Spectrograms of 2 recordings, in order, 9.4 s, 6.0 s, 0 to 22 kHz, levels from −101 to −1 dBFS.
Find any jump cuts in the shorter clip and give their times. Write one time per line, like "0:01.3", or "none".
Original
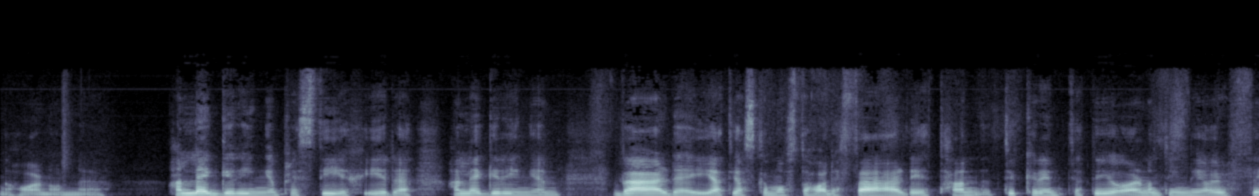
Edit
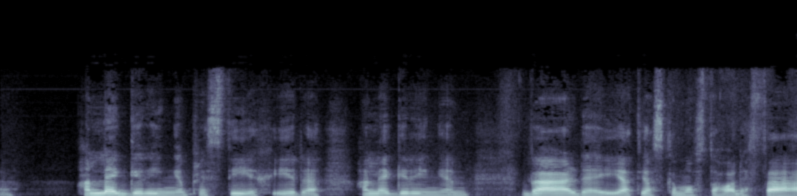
none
